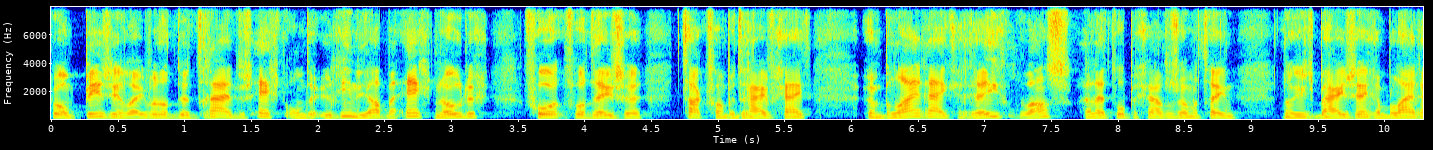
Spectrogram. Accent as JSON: {"language": "Dutch", "town": "Hilvarenbeek", "region": "North Brabant", "country": "Netherlands", "tie": "born there", "said": "Dat ben ik geworden, want ik ben geboren in Ilvarenbeek."}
